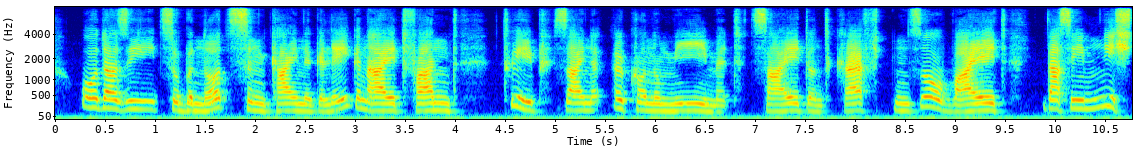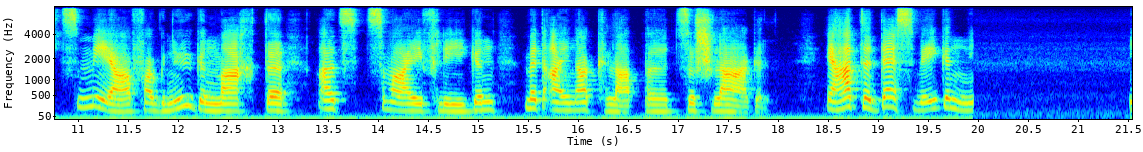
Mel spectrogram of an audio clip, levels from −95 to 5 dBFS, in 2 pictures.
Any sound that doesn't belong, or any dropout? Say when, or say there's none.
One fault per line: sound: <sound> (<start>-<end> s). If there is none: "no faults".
no faults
